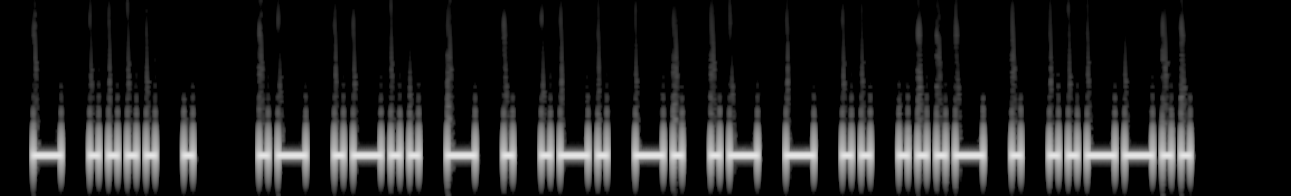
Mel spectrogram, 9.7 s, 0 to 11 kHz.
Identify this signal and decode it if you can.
Morse code, heard as a keyed tone, about 17 wpm, 700 Hz. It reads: THE ALTERNATIVE?
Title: Sentences from Top 1000 Words - Review Part 4 - 17wpm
